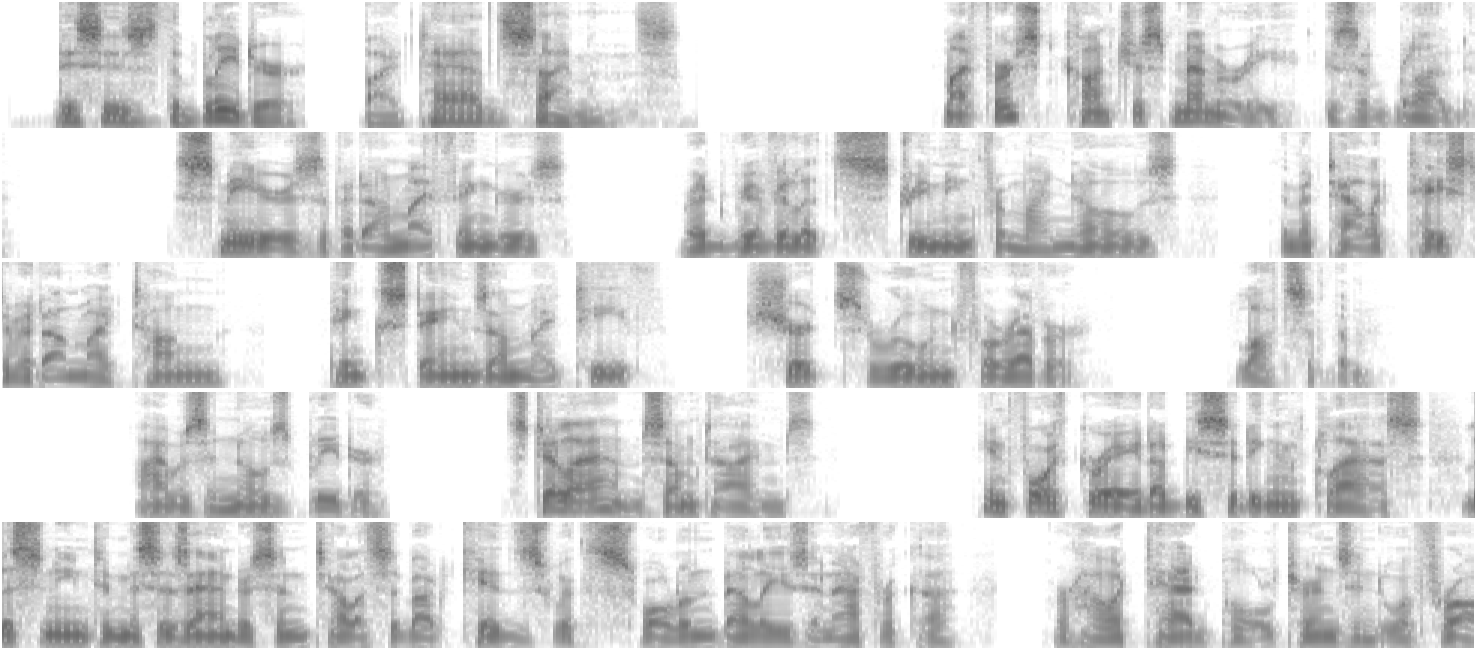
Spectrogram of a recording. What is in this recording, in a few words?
Serious fiction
